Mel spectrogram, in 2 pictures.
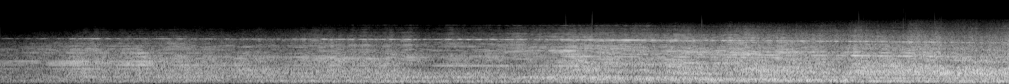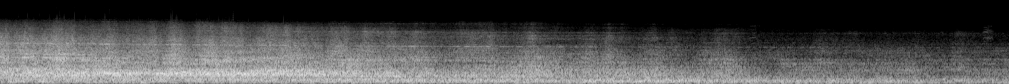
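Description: An easyJet jet airliner bound for London Gatwick departs Amsterdam Schiphol Airport, its engine roar loud and steady for the full stretch, swelling slightly as it passes and then easing a little near the end, with no talk.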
